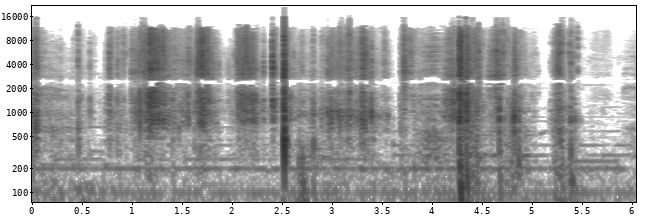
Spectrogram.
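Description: Clear plastic packet crinkling and rustling as it is handled, in irregular bursts, with one sharp click about two and a half seconds in.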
